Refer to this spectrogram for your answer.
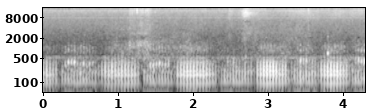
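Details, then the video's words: Contented house cat giving an energetic yet soothing purr, a close low vibrating rumble that swells and eases with each breath, about once a second, over a faint background hum. "cat purr!"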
